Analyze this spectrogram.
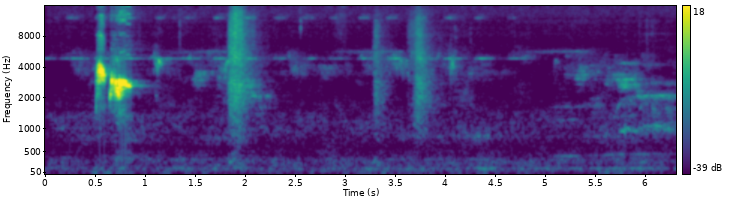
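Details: Song of a red-whiskered bulbul, used for provoking other birds and teaching young ones: a single quick, chirpy two-part phrase near the start, then only faint scattered clicks and rustling over steady low background noise.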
